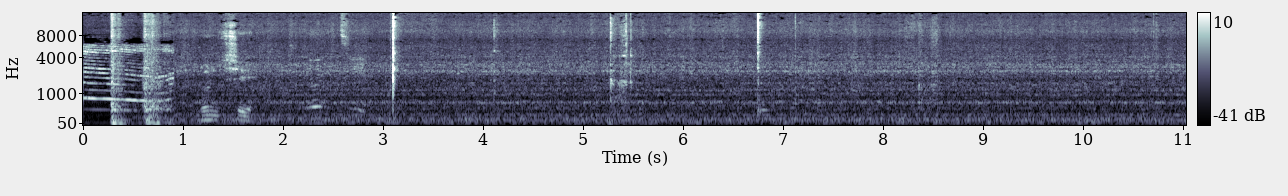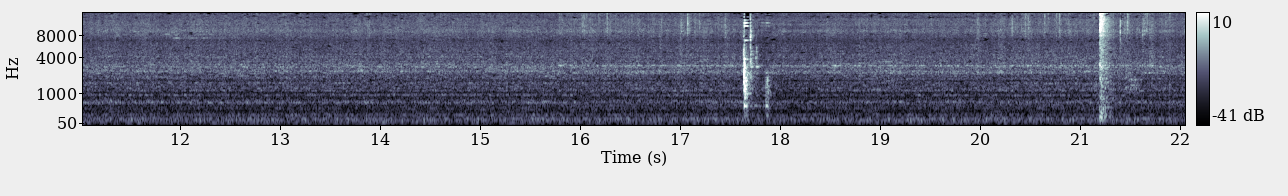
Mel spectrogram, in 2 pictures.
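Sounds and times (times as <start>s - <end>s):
gas burner flame: 0.2s - 22.0s
soup boiling and bubbling: 2.8s - 22.0s.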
